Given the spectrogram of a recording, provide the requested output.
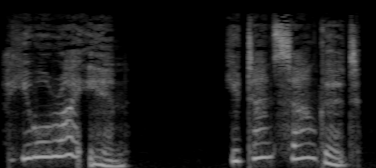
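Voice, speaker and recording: A woman's voice: sits high, wildly swooping pitch, measured pace, no room sound, pitched above the performer's own voice, full character voice. A woman voicing an anxious, frightened wife in an audiobook, with a tremulous, pleading manner. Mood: worried. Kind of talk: audiobook character dialogue.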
